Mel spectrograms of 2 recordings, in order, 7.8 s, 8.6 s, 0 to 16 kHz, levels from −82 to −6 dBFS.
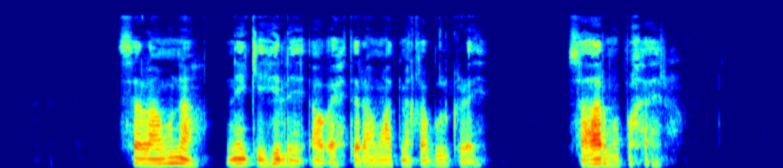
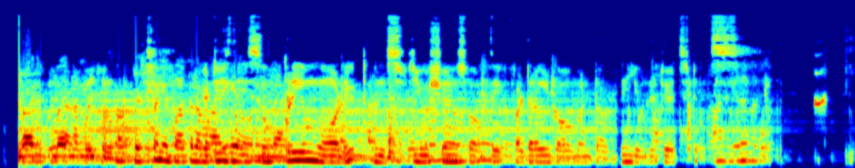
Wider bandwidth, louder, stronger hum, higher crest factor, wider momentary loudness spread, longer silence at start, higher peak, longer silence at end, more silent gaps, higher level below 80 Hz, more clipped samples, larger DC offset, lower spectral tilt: about the same, 11.5 kHz vs 11.5 kHz; second, -25 LUFS vs -14 LUFS; neither; first, 26 dB vs 14 dB; about the same, 14 LU vs 13 LU; first, 1.2 s vs 0.2 s; about the same, -2 dBFS vs 0 dBFS; first, 1.1 s vs 0.05 s; first, 5.62-5.66 s vs none; about the same, -52 dBFS vs -54 dBFS; neither; neither; second, -5 dB/octave vs -7 dB/octave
